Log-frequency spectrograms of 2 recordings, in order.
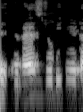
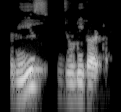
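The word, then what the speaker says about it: res judicata: Pronunciation again बोल रहा हूँ, हमारे लैंग्वेज है नहीं तो चेंज अलग अलग हो सकते हैं, रेस जुडिकेटा या रीज जुडिकाटा।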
